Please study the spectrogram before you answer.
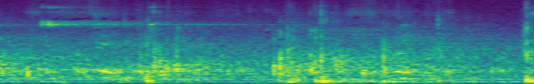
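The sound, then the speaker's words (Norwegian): Rubber-soled shoes squeak on a linoleum gym hall floor: a thin, high squeal near the start, with scattered dull thumps and quick running steps over steady, busy background noise. “det jo denne lyse frekvensen av gummisål som treffer linoleum, eller hva man kaller det”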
